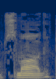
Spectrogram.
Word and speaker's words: Smaug: It is not Smaug. It is Smaug.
